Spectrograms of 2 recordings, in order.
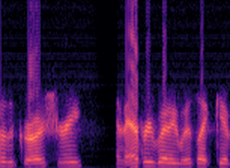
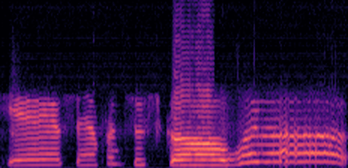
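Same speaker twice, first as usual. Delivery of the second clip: hyped stand-up host; 5 semitones higher, much slower than usual. Retold or imitated. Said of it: "I'd be like".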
